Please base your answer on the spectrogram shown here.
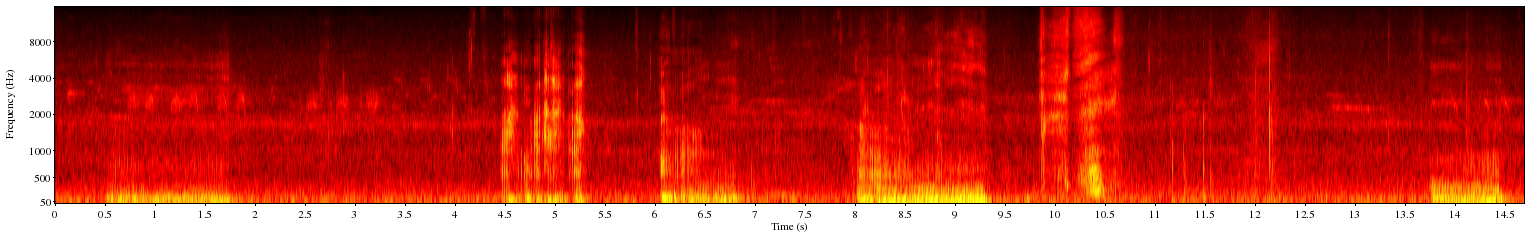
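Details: Caracal named Pumba growling while eating chicken wings; low rumbling growls in bursts of one to two seconds, separated by quieter gaps and sharp chewing or crunching clicks.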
